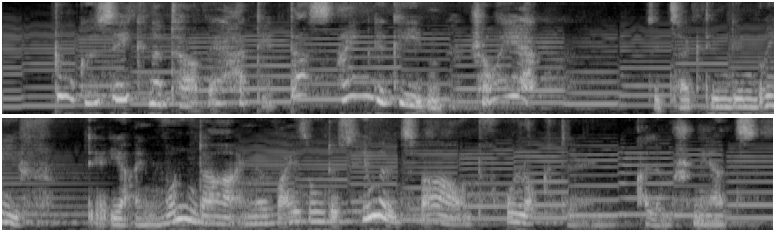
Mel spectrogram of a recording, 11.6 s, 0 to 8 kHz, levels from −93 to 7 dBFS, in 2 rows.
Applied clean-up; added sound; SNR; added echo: none; Wind instrument, woodwind instrument; 12 dB; reverberation time 2.9 s.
